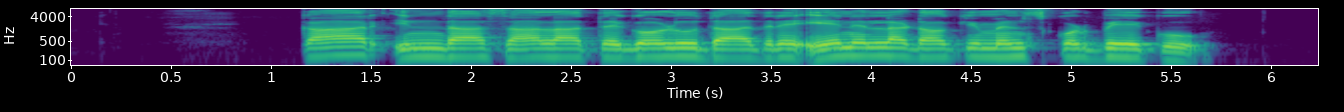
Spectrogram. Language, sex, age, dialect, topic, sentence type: Kannada, male, 51-55, Coastal/Dakshin, banking, question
